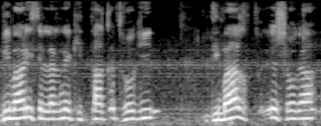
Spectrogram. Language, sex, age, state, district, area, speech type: Urdu, male, 18-30, Bihar, Madhubani, rural, spontaneous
